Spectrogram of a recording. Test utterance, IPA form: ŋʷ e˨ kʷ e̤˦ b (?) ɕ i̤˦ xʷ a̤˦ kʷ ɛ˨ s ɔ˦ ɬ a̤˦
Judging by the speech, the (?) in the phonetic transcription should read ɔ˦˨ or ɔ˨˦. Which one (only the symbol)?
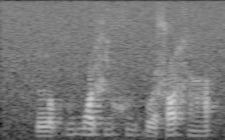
ɔ˦˨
